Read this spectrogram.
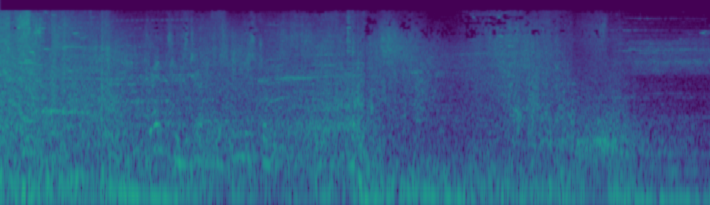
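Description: Game spell effects and explosions crash and boom loudly.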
